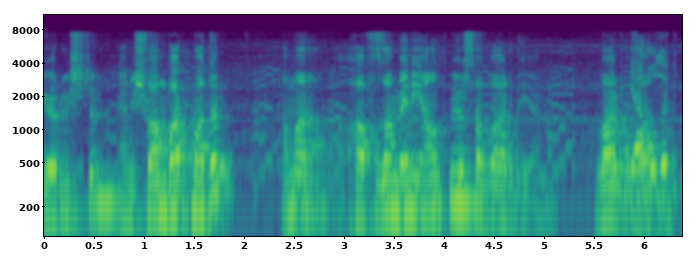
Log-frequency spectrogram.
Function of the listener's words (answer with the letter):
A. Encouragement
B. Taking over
B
